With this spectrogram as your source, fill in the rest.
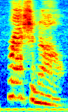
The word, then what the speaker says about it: rationale: I'm sorry, how do you pronounce that? Rationale.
